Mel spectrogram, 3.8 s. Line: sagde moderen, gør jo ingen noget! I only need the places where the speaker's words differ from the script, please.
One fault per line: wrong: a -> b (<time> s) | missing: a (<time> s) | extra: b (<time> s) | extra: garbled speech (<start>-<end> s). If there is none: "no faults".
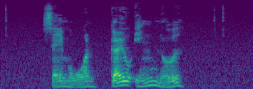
no faults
